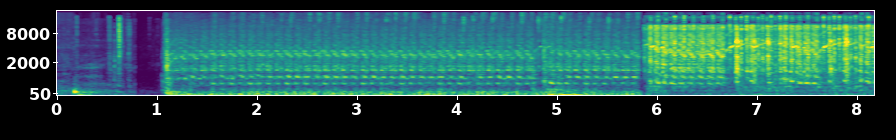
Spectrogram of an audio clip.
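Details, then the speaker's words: Diesel truck after new fuel and new batteries, bleeding high-pressure system via Schrader valve: fast steady cranking that nearly catches but won't start; air came out when bled, air in fuel system. "oh man it's so close to starting you want to check I'm gonna bleed that again air anfield came out that time"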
